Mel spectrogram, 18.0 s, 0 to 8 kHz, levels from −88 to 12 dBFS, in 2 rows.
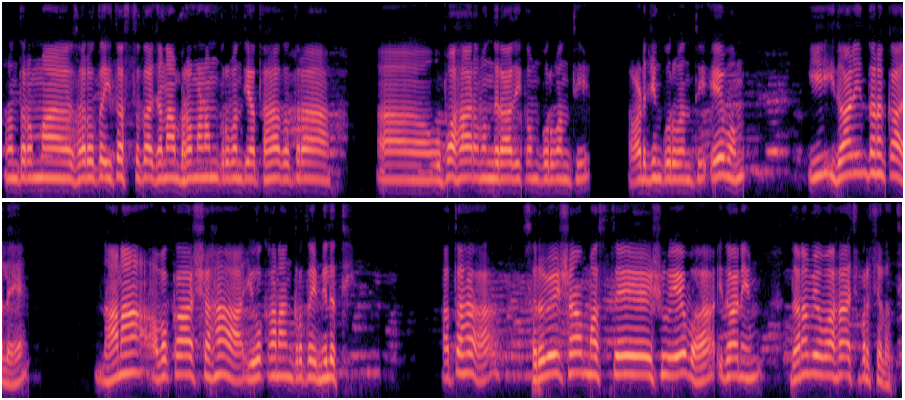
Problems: continuous background conversations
